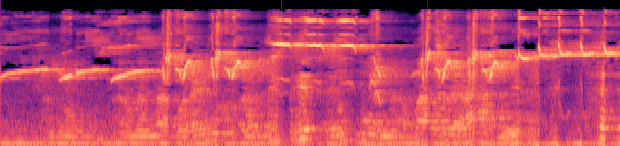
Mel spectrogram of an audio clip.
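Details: Shortwing, tledekan pring, singing loudly for therapy with nembak and ngerol: three rising whistled slurs open, then dense chattering, a long held high whistle and rapid scratchy notes.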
